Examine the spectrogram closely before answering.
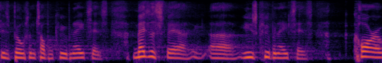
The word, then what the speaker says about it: Kubernetes: and i'll help you but it's kubernetes it's a greek word i'm not going to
